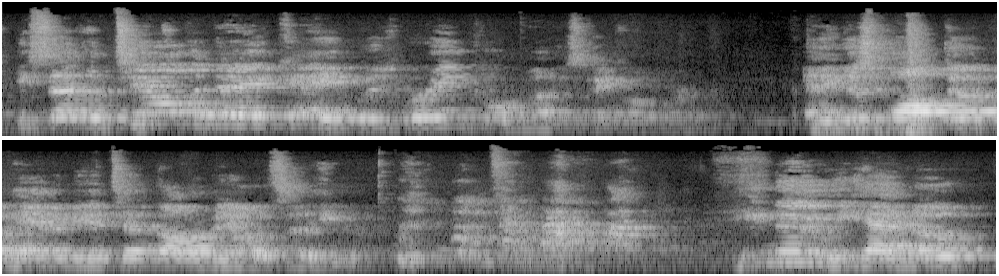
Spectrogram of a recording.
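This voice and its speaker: A high-pitched male preacher gives a conversational sermon, repeating phrases for emphasis as he goes. He's in an echoey church room, recorded from a distant mic, so the sound is very roomy and echoing with faint noise.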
